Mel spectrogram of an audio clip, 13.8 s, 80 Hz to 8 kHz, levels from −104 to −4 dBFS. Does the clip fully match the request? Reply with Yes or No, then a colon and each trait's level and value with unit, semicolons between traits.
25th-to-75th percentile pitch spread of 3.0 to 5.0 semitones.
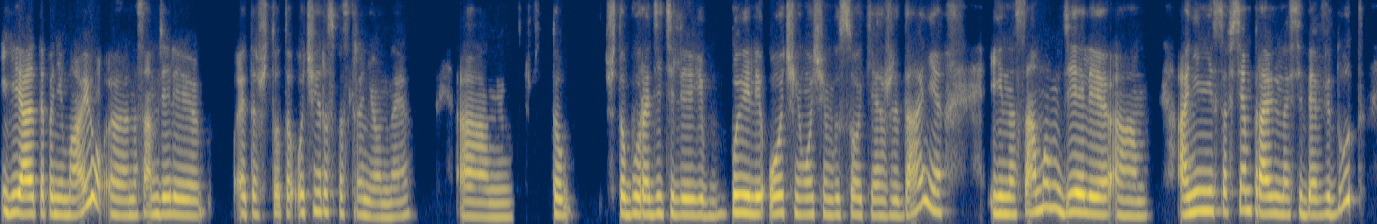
No: narrow, 2.5 semitones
